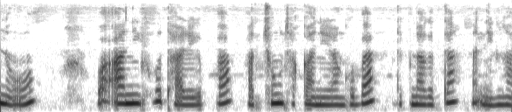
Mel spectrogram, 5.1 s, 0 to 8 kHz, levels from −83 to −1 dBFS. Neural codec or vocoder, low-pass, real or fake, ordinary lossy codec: none; 7.2 kHz; real; none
